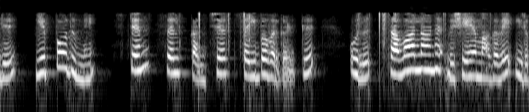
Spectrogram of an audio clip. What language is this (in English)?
Tamil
